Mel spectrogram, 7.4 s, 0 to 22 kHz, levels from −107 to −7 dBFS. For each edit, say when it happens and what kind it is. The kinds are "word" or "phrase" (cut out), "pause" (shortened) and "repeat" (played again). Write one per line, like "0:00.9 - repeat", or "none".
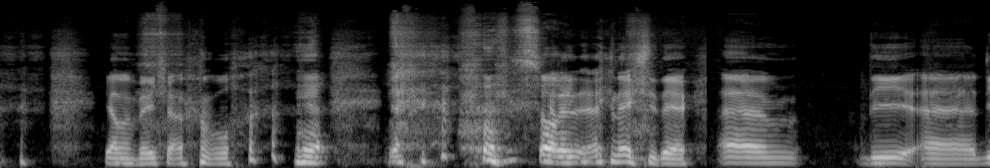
0:05.3 - pause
